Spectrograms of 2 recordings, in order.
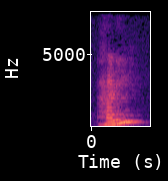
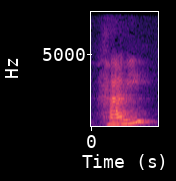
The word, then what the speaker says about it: Hanny: a bit actually um it's honey pronounced like honey I should know I've been hearing it all my life but it doesn't have that same meaning in that anyway so not so much like honey Hanny cuz that's my dad's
